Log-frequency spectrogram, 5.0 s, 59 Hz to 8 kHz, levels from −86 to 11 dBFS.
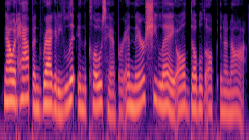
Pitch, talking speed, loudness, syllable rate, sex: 190 Hz, 230 wpm, -18 LUFS, 5.7 syllables/s, female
